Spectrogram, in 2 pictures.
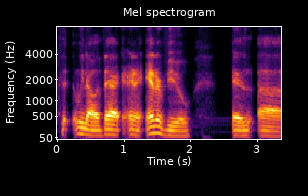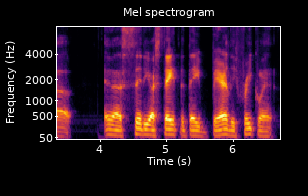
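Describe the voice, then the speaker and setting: Deep-voiced man chatting on a podcast. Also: fairly even intonation, unhurried, fairly bright tone. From South Carolina, USA. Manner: chatty, rambling, frequent asides to listeners. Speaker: podcast host. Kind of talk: casual solo podcast commentary.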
